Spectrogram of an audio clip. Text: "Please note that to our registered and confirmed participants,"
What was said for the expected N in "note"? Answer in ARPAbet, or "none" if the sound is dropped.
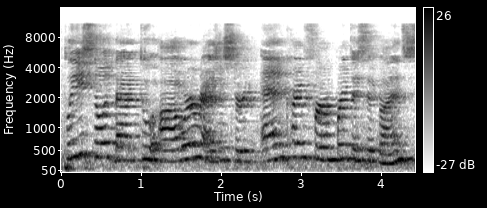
N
